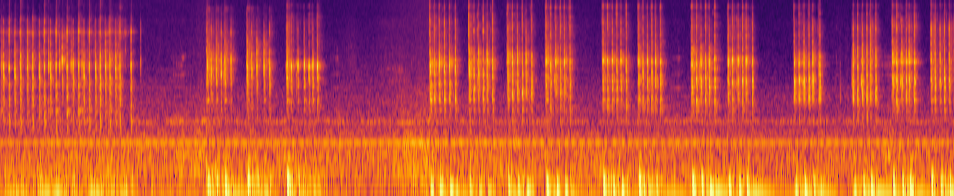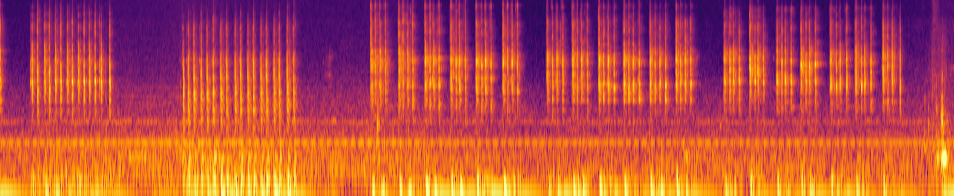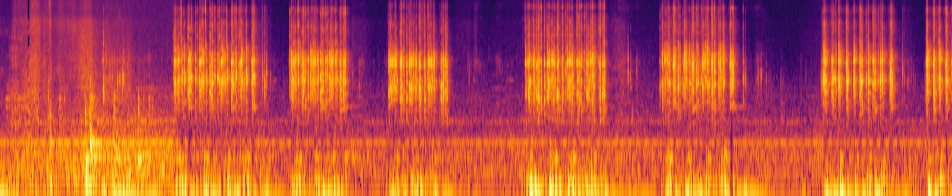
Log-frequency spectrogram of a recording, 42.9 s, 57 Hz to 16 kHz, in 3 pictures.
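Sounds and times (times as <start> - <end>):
typing on mechanical keyboard: 0.0 - 2.1, 3.1 - 4.9, 6.4 - 16.0, 17.0 - 18.8, 19.9 - 27.9, 31.2 - 35.4, 36.5 - 37.8, 38.5 - 40.1, 40.9 - 42.9.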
